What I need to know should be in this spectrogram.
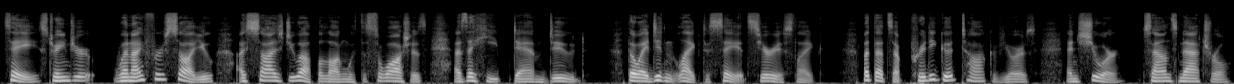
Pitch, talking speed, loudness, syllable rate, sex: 145 Hz, 200 wpm, -22 LUFS, 4.8 syllables/s, female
